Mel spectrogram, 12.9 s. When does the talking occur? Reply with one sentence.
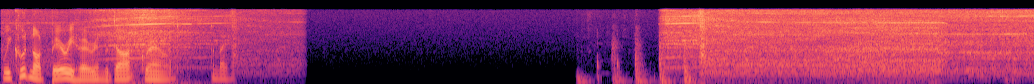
The talking can be heard from 0.0 to 3.0 s.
